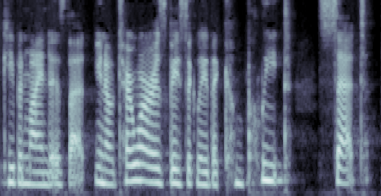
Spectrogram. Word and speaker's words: terroir: Terroir, right? Is how it's pronounced? – Yep, yes.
